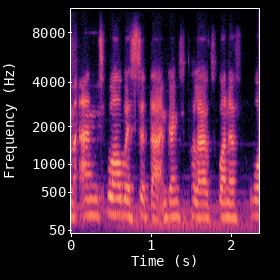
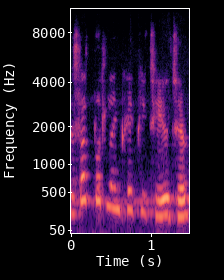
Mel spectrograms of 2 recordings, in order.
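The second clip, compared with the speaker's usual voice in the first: very quiet, hushed, pitched-up sotto voce; 5 semitones higher, 4 dB quieter than usual. Aside to a companion while another asks Cassie about dresses, very quiet sotto voce. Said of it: "very quietly, like proper sotto voce".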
